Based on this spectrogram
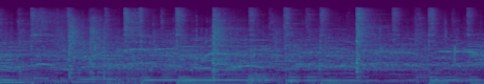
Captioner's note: clapping and cheering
